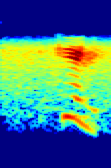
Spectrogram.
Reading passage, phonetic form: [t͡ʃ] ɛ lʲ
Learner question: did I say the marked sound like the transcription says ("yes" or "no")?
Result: no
